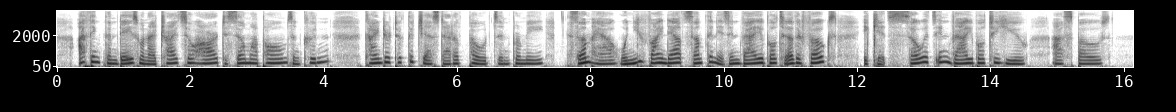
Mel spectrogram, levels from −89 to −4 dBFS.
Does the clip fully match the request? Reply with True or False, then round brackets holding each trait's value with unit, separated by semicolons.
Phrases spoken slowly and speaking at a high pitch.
False (165 wpm; 210 Hz)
